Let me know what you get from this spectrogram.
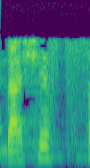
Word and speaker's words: نشست: ناشست صحیح اور نشست غلط ہے. – یعنی نون پر فتح زبر.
